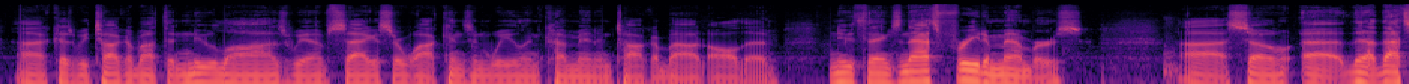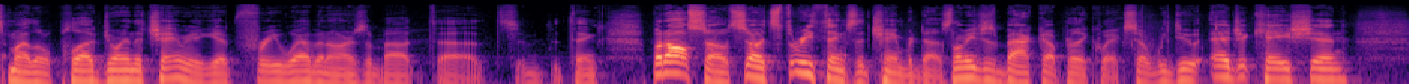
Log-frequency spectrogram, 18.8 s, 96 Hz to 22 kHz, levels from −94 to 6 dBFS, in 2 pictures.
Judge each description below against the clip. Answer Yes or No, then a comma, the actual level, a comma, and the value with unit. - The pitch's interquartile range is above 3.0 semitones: Yes, average, 4.8 semitones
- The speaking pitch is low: Yes, very low, 95 Hz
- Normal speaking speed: No, fast, 215 wpm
